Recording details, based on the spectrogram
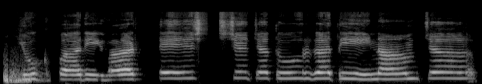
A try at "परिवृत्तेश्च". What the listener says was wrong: वर्ते आ रहा है, वर्ते अलग शब्द है, वृत्ते अलग शब्द है। वर्ते में तो रे उस पे चला जाएगा, वृत्ते। लोकालोक विभक्ते युग परिवृत्तिश्चतुर्गतीनां च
